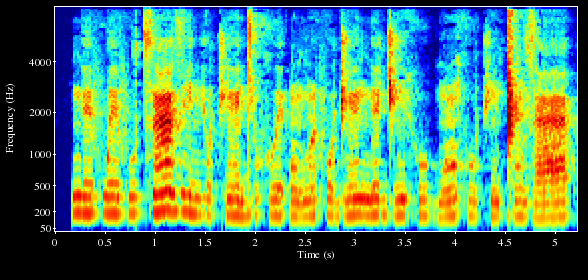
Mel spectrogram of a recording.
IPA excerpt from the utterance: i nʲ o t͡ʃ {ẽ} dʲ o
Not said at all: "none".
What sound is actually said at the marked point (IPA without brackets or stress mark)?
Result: ẽ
